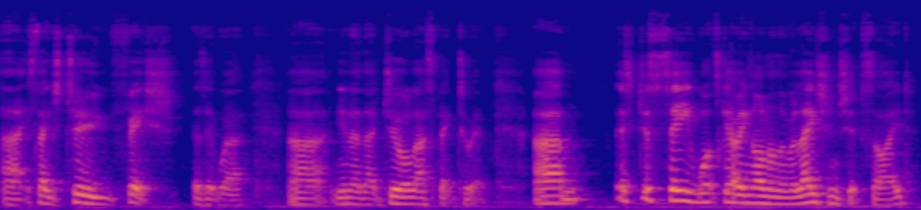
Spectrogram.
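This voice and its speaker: A hoarse man giving a casual, rambling tarot reading, full of fillers and restarts. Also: medium pitch, measured pace, darkish tone, reverberant. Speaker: tarot reader.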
